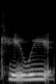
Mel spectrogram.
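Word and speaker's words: Kaely: it's at Kaylee RD, and my name is spelled a little weird.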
